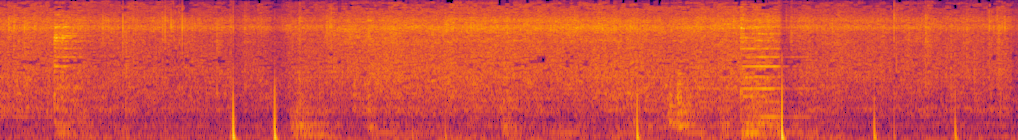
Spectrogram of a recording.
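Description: Tomato and turmeric frying in a pan for sambar, a steady bright sizzle and hiss with occasional sharp clicks from stirring, close and continuous with no talking.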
